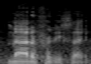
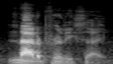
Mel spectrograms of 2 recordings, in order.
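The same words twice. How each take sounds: First: Soft echo. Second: Emphatic. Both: Real, not acted.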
